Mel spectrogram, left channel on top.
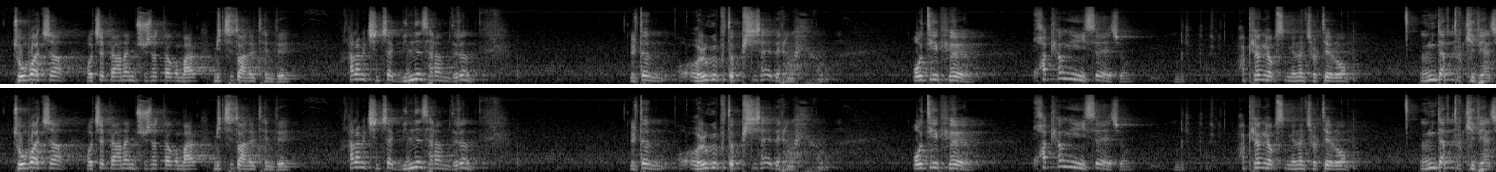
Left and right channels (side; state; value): both; identical; correlation 1.00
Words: 줘봤자 어차피 하나님 주셨다고 믿지도 않을 텐데. 하나님 진짜 믿는 사람들은 일단 얼굴부터 피셔야 되는 거예요. 어떻게 펴요? 화평이 있어야죠. 화평이 없으면 절대로 응답도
